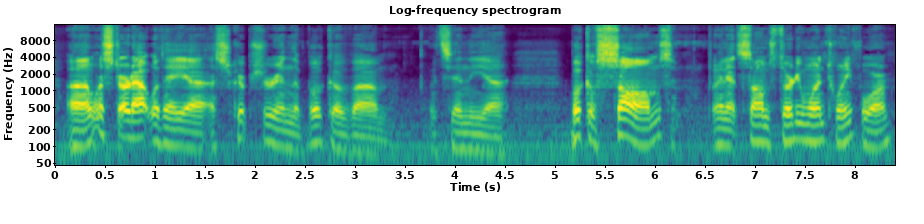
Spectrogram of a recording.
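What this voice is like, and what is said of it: Voice a little off, sounds sick. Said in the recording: “my voice is a little off today... I'm just getting over a head cold, a little bit of chest cold, and so my voice is a little off”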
